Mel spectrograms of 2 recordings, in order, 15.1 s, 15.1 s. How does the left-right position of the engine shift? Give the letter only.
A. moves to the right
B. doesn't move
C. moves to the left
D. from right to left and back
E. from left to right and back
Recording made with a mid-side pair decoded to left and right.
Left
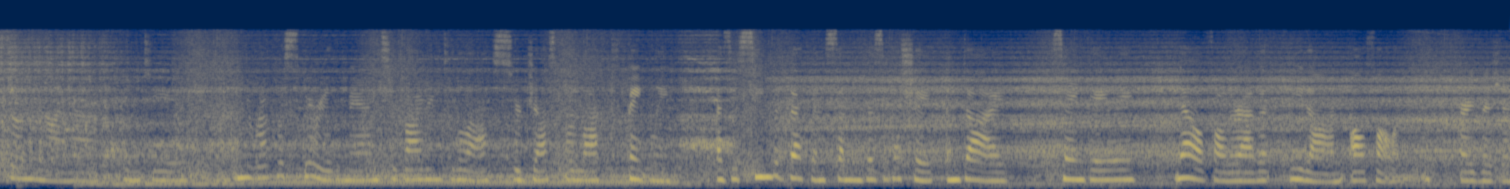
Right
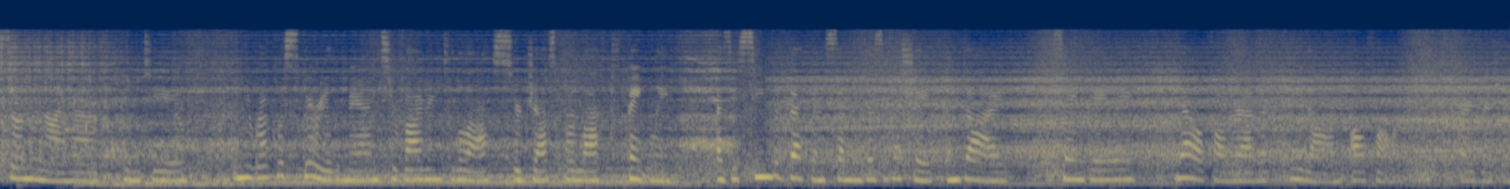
B.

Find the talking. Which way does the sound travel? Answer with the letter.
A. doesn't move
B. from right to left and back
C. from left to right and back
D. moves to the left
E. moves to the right
D.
